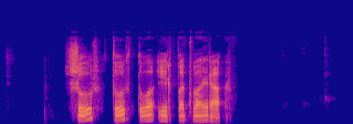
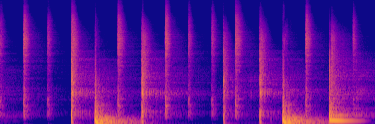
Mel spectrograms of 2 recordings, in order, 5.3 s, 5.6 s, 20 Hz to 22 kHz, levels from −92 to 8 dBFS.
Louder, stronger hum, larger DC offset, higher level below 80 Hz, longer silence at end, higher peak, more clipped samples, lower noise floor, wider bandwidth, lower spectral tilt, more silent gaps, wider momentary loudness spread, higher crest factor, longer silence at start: about the same, -25 LUFS vs -25 LUFS; neither; neither; second, -68 dBFS vs -30 dBFS; first, 1.85 s vs 0.2 s; about the same, -4 dBFS vs -6 dBFS; neither; first, under -90 dBFS vs -48 dBFS; second, 9 kHz vs 19 kHz; about the same, -5 dB/octave vs -4.5 dB/octave; neither; second, 6 LU vs 20 LU; first, 24 dB vs 18 dB; first, 1 s vs 0 s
